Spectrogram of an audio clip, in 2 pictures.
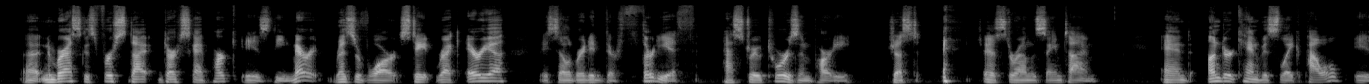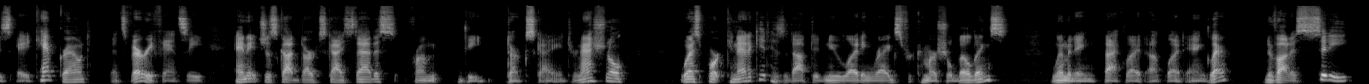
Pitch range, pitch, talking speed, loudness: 95-120 Hz, 105 Hz, 145 wpm, -24 LUFS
